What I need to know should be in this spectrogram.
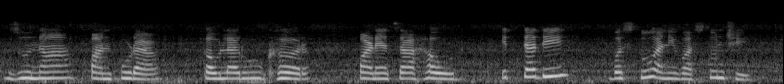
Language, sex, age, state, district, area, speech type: Marathi, female, 45-60, Maharashtra, Amravati, urban, spontaneous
